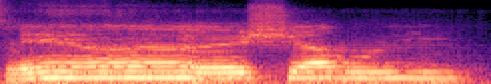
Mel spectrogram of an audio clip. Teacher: Min syarri, bukan min syarri, ya. Walaupun ada tasdid tapi ra-nya ra kasrah, maka dia dibaca tipis. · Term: tarqiq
